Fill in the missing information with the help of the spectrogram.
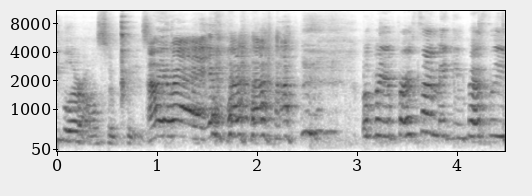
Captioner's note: laughs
